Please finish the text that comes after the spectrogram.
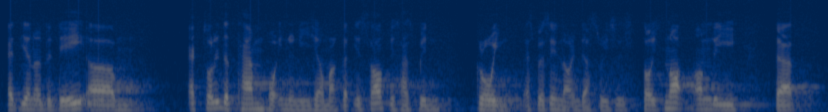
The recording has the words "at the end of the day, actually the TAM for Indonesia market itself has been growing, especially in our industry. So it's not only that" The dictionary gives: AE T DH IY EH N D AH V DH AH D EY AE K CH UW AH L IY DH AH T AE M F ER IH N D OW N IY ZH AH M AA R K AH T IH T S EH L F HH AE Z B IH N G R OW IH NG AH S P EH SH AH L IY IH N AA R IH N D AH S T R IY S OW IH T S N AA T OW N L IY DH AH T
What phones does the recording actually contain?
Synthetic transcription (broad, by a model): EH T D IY EH N D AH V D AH D EY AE K CH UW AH L IY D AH T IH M F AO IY N D OW N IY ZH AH M AA K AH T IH T S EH L F HH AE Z B IH N G R OW IH NG AH S P EH SH AH L IY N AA W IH N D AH S T R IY S OW IH T S N AA T OW N L IY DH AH T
